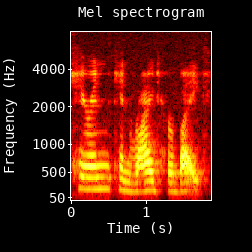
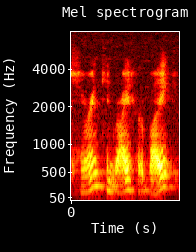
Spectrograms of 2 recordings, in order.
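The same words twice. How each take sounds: First: The pitch falls at the end. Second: The pitch rises at the end. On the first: It states a fact. "instead of saying" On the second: It asks a yes-or-no question. "raising your pitch of your voice, then it sounds like a question"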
